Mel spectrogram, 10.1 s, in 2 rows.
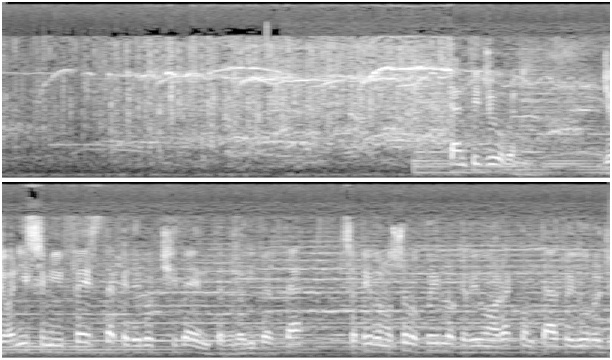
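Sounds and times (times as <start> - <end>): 
shouts and whistles: 0.0 - 4.5
large crowd applauding: 0.0 - 4.8
speech: 3.4 - 10.1.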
